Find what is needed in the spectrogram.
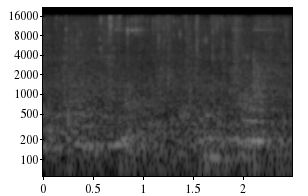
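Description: Faint, steady hiss of background noise with a faint low hum underneath.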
